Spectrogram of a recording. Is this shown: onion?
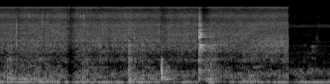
yes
